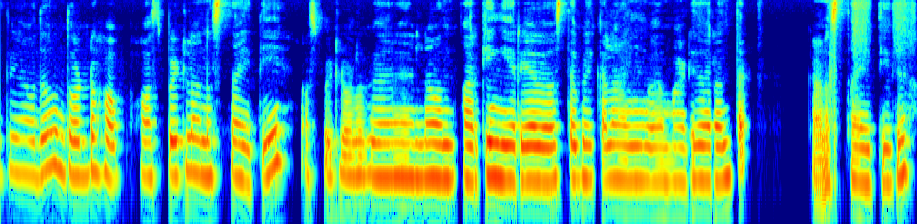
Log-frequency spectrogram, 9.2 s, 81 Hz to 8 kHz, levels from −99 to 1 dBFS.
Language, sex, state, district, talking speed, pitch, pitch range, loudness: Kannada, female, Karnataka, Bijapur, 125 wpm, 210 Hz, 200-220 Hz, -24 LUFS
